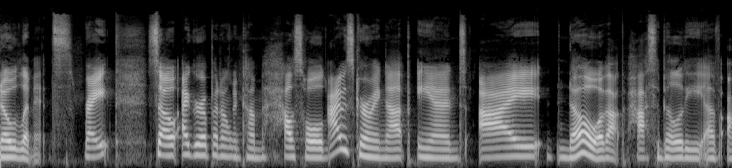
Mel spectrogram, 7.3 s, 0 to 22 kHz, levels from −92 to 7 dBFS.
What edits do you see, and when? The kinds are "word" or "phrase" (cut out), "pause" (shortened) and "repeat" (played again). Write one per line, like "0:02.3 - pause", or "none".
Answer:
0:02.3 - word
0:03.3 - word
0:05.5 - word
